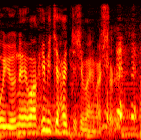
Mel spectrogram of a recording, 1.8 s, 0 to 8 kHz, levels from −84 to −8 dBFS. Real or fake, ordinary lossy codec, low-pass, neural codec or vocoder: real; none; 7.2 kHz; none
